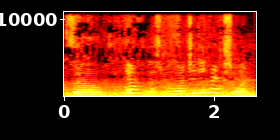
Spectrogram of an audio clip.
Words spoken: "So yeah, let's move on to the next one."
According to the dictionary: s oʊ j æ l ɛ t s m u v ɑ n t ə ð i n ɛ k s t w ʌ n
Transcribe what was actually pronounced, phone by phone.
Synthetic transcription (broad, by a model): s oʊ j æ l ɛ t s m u w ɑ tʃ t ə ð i n ɛ k s t w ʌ n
